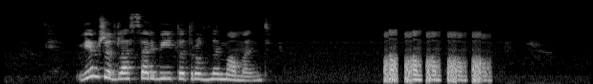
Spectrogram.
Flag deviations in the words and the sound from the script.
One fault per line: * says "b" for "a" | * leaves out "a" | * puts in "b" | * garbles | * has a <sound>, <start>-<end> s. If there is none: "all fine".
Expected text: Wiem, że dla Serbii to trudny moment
* has a laugh, 3.8-4.9 s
